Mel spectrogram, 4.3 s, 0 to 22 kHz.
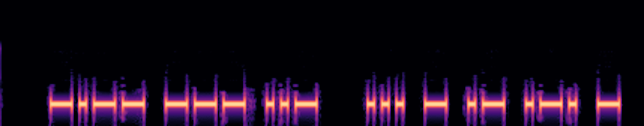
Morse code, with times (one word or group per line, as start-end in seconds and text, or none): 0.3-2.1 YOU
2.5-4.1 START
